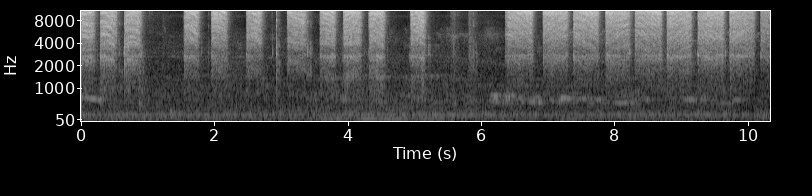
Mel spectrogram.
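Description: Rust-Oleum trim and bumper paint sprays from an aerosol can in repeated short hissing bursts, each about half a second, loud and close, with a few longer sprays near the end and no talking.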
